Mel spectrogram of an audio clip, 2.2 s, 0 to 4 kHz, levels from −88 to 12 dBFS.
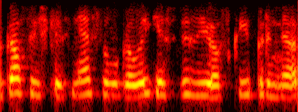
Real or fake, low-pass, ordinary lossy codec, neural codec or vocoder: fake; 3.6 kHz; Opus, 32 kbps; codec, 16 kHz, 8 kbps, FunCodec, trained on Chinese and English, 25 frames a second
